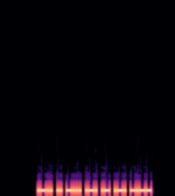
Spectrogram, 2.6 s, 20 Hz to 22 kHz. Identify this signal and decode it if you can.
Morse code, heard as a keyed tone, about 50 wpm, 700 Hz. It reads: LIBRARY
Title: Top 501-750 Words 50wpm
